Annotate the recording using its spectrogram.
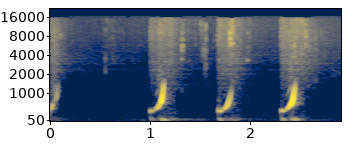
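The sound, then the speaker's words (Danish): Three hollow, rising plops, like water drops falling into a pool, made by flicking a cheek with the mouth open. They land alone at a steady, unhurried pace, fairly loud, with a faint blip at the very start. “Lav dråben.”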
